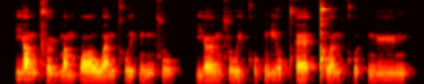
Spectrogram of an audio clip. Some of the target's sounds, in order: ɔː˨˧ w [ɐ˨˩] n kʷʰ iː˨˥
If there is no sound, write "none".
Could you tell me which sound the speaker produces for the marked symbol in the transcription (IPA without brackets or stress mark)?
ɐ˨˧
